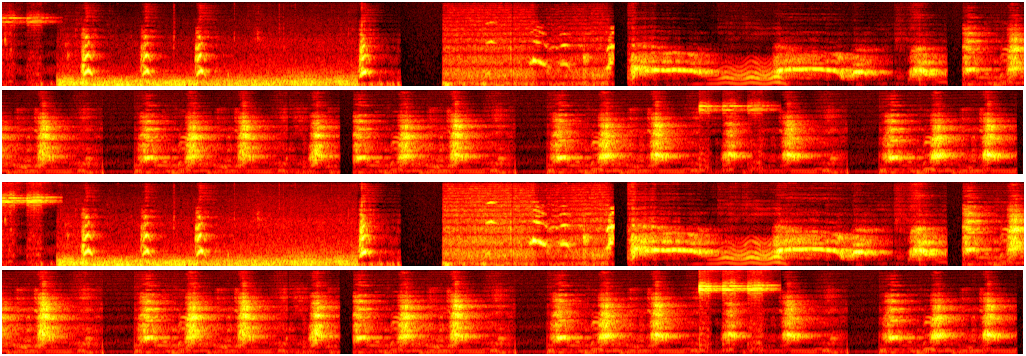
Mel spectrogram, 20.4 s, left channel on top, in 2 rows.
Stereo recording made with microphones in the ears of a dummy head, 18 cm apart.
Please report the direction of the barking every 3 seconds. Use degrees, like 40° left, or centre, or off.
centre, 40° right, 50° right, 30° right, 10° right, centre, 10° left.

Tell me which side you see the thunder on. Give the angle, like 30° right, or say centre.
30° right.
